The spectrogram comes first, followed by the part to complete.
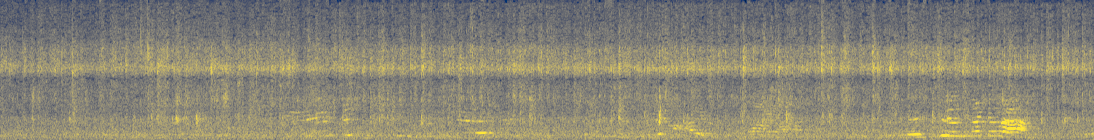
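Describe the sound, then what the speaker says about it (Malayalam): Steady rain falls and patters on nearby surfaces, an even close hiss throughout, with faint children's voices in the background. "അപ്പം ഇന്ന് ഞങ്ങൾ മഴയത്ത് കുളിക്കാൻ പോവാണ്."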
